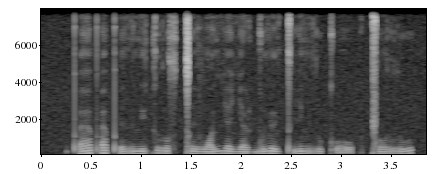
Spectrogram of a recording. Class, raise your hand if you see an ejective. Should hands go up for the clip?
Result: yes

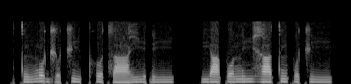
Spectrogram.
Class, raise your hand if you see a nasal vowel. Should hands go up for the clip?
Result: yes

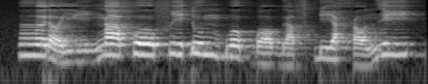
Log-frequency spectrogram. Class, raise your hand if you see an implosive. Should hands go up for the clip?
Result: yes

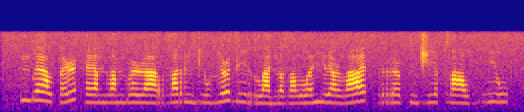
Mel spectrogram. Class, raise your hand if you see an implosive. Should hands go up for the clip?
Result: no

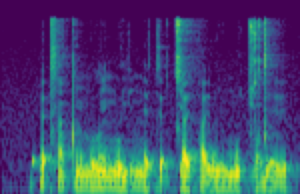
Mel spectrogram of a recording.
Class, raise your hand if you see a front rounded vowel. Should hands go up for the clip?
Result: no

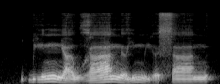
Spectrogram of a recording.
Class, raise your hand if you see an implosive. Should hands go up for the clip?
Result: yes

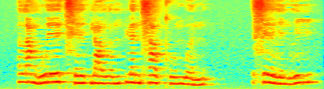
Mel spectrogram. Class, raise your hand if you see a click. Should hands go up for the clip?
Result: no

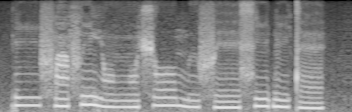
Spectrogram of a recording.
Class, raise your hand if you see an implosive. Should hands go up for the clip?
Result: yes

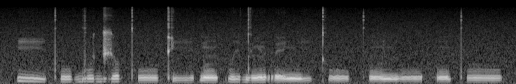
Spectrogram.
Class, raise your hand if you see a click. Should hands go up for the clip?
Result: no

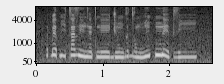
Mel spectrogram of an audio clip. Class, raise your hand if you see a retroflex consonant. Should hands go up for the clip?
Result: no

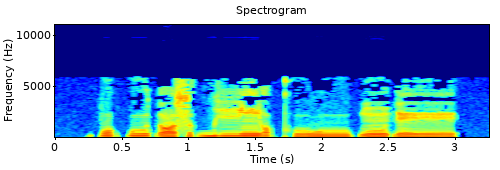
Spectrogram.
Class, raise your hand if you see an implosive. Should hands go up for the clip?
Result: yes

